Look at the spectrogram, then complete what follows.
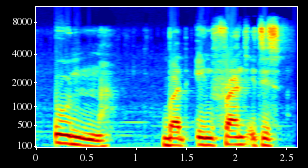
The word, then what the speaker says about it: un: a bit different which in French you say un but in French it is uh which is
